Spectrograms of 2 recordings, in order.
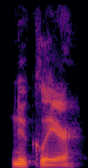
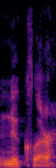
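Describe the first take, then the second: First: It is said nu-klee-er, without a y sound. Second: It is said nu-kyu-ler, with a y sound. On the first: The speaker calls it right. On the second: The speaker calls it wrong.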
